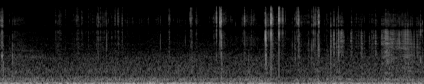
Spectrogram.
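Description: Protective plastic film crackling as it is peeled off an iPod Touch's glass screen, with a few sharp crackles in the second half, over a steady low rumble.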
